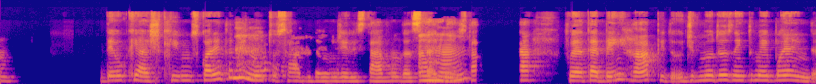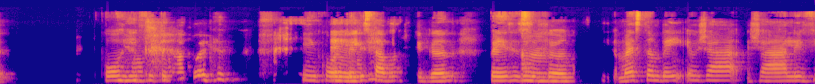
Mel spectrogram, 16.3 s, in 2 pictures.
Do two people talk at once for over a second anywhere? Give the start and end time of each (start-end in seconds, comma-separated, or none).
none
